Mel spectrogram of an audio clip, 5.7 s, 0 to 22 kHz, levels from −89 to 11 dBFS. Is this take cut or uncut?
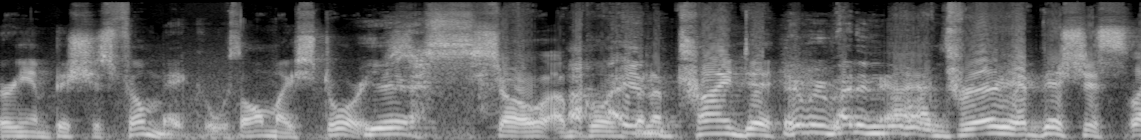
uncut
